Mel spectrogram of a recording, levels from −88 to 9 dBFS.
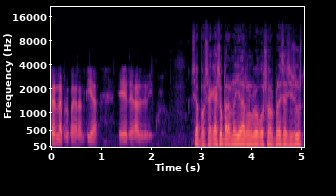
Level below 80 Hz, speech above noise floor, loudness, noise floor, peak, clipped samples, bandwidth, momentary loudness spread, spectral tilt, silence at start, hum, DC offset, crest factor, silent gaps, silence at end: -56 dBFS; 35 dB; -25 LUFS; -60 dBFS; -8 dBFS; under 0.1%; 12.5 kHz; 12 LU; -7 dB/octave; 0 s; none; under 0.1%; 16 dB; none; 0 s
